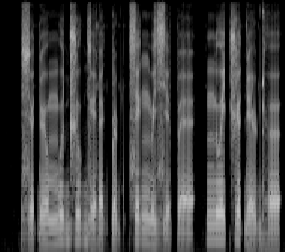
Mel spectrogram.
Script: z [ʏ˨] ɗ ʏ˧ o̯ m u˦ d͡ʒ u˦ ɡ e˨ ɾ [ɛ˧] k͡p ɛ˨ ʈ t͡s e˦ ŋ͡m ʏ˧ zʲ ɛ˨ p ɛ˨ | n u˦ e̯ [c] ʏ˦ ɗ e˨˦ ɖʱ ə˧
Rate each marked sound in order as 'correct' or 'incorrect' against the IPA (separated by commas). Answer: correct, correct, incorrect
